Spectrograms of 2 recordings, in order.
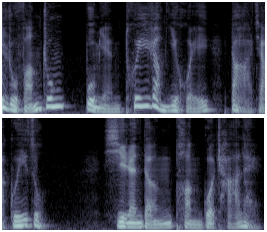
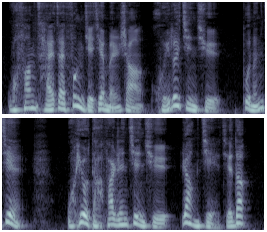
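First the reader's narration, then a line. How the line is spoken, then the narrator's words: Laughing. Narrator (Chinese): 宝玉 笑说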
